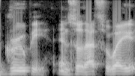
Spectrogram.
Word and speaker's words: Grupe: But historically, locally, it's always pronounced Groupie.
